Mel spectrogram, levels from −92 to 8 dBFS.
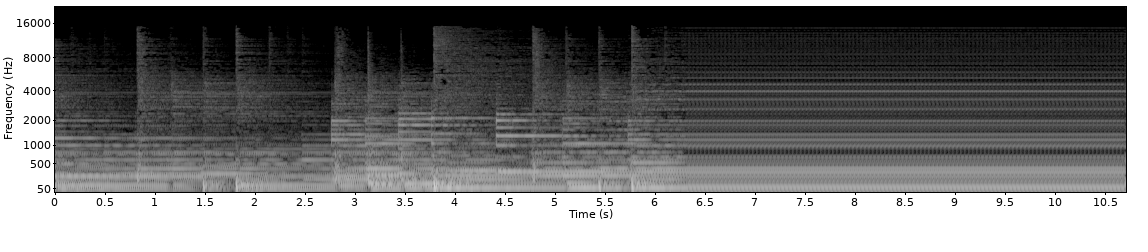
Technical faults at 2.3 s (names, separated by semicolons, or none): none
